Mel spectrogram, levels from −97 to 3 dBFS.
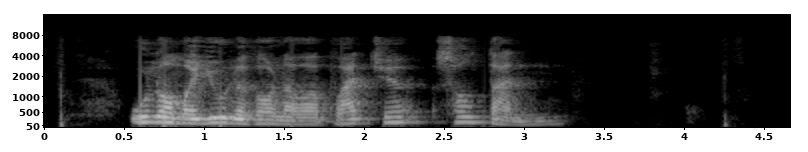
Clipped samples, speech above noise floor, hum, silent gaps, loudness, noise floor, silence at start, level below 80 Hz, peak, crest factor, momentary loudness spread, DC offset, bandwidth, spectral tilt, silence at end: under 0.1%; 55 dB; none; none; -33 LUFS; -88 dBFS; 0.55 s; -66 dBFS; -16 dBFS; 20 dB; 14 LU; under 0.1%; 7.8 kHz; -7 dB/octave; 1.5 s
